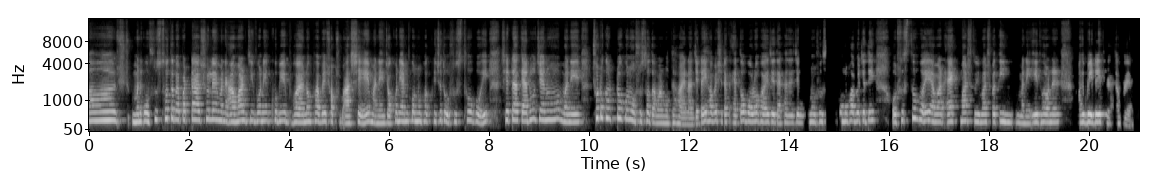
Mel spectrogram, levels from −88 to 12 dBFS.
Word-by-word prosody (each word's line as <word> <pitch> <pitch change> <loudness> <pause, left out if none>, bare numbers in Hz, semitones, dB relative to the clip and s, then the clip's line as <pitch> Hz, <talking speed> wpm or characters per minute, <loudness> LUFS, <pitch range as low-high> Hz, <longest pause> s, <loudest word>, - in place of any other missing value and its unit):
আ - - +1
আস 260 0 +4 0.3
মানে 230 0 +4
অসুস্থতা 290 +6 0
ব্যাপারটা 275 +1 -1
আসলে 290 +1 -1 0.2
মানে 245 -2 0
আমার 250 +3 +4
জীবনে 250 0 -2 0.2
খুবই 250 -1 -1 0.2
ভয়ানকভাবে 230 +2 +2
সবসময় 230 -3 -3
আসে, 195 +3 0 0.3
মানে 195 -2 -1 0.2
যখনই 240 +6 -1
আমি 240 - 0
কোনভব 240 -2 0
কিছুতে 250 +2 -4
অসুস্থ 225 +1 -8 0.2
হই 215 -1 +2 0.4
সেটা 275 +1 +2 0.2
কেন 250 0 +4 0.2
যেন 275 -1 +2 0.4
মানে 225 -1 +2 0.4
ছোটখাটো 330 -1 +1
কোন 295 - -1
অসুস্থতা 240 -2 -4
আমার 195 0 -2
মধ্যে 195 +1 -5
হয় 170 -2 0
না। - - -1
যেটাই 220 +7 +1
হবে 245 0 -1
সেটা 225 -2 -3 0.2
এত 205 - -12 0.2
বড় 230 -1 +2
হয় 220 -1 +2
যে - - +4
দেখা 195 +2 -4
যায় 205 - -3
যে - - +2 0.2
কোন 225 - -4
অসুস 230 0 -4 0.3
কোনভাবেই 245 0 -1
যদি 255 +1 -2 0.5
অসুস্থ 250 +3 -5 0.2
হই 250 -2 +2
আমার 225 0 0 0.2
১ 235 - 0
মাস 250 0 0
২ 230 -1 +1
মাস 220 0 -1
বা 225 - +2
৩ 235 -1 +3 0.3
মানে 190 0 -3
এ - - +7
ধরনের 220 0 +1 0.6
বেডেই 220 0 +8 0.3
থাকতে 185 - -7 0.2
হয়। 140 - -9
235 Hz, 170 wpm, -21 LUFS, 220-255 Hz, 0.6 s, বেডেই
